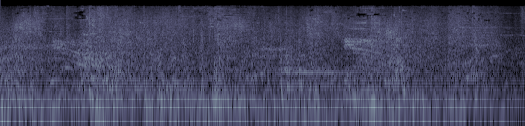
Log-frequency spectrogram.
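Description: Game spell effects burst and crackle in a fast fight.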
